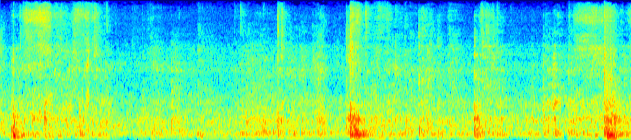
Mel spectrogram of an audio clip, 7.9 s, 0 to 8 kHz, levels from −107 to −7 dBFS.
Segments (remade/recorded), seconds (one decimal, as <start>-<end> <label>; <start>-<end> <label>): 0.0-0.8 remade; 0.8-1.9 recorded; 1.9-2.6 remade; 2.6-5.1 recorded; 5.1-7.9 remade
